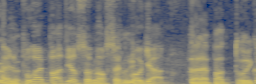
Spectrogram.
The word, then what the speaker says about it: Maugham: Mais comme si vous hésitiez et que vous ne vouliez pas envoyer la dernière syllabe. vas-y refais. Somerset Maugham. Voilà. Bon. Très bien. Tu enlèves Somerset. Tu le supprimes. Tu fais simplement Maugham.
